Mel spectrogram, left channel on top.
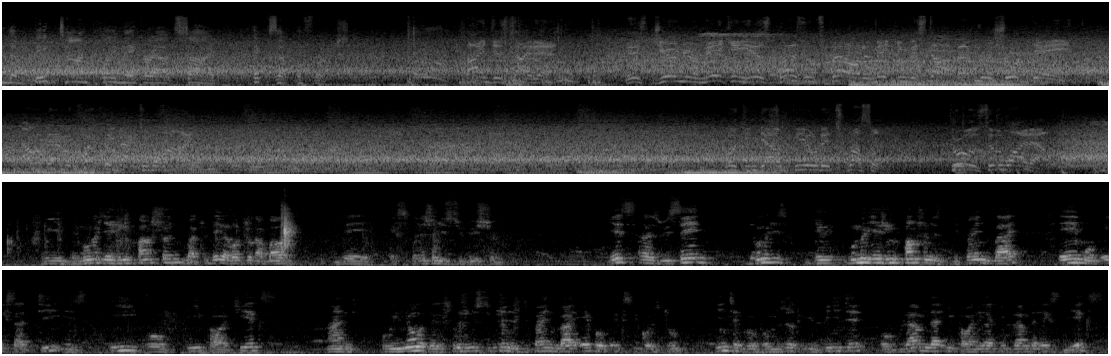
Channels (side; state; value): both; different; correlation 0.00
